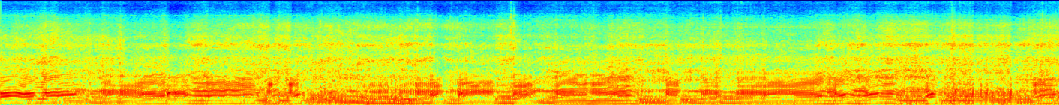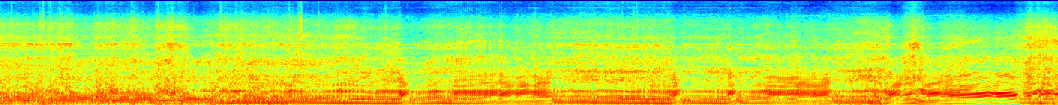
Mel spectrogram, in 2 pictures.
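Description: Enduro dirt bike engine heard from on board while racing over a dirt track, its note rising and falling over and over as the throttle is worked.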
